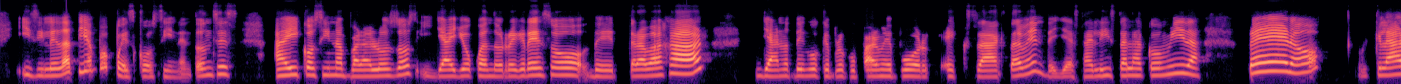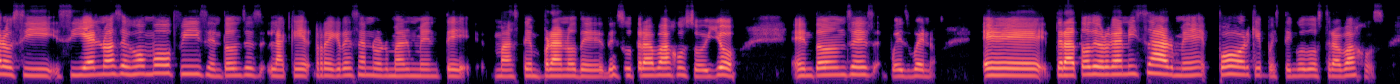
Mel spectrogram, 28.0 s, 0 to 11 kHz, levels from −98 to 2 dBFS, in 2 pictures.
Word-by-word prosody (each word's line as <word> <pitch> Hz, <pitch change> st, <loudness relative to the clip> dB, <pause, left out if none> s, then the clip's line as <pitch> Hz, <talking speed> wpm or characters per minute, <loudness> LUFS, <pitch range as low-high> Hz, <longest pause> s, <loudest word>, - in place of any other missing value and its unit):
y, 275 Hz, -10 st, -7 dB
si 235 Hz, 0 st, -8 dB
le 240 Hz, +1 st, 0 dB
da -, -, +6 dB
tiempo, 395 Hz, +3 st, -1 dB
pues, -, -, -3 dB
cocina. 205 Hz, -2 st, -8 dB
Entonces 280 Hz, +3 st, -5 dB, 0.3 s
ahí 250 Hz, +3 st, +4 dB
cocina 255 Hz, -1 st, -1 dB
para 220 Hz, 0 st, -1 dB
los 230 Hz, +1 st, -2 dB
2 280 Hz, +3 st, -1 dB
y 215 Hz, -, -18 dB
ya 220 Hz, -1 st, +3 dB
yo 230 Hz, +1 st, -2 dB
cuando 220 Hz, -2 st, -2 dB
regreso 250 Hz, +3 st, +1 dB
de 210 Hz, -1 st, -6 dB
trabajar 260 Hz, -, +6 dB, 0.6 s
ya 230 Hz, -2 st, -1 dB
no 230 Hz, -, -7 dB
tengo 230 Hz, +1 st, -5 dB
que 220 Hz, -, -7 dB
preocuparme 215 Hz, +1 st, -2 dB
por 215 Hz, 0 st, -3 dB, 0.2 s
exactamente, 220 Hz, -, -1 dB
ya 110 Hz, +1 st, -7 dB
está 210 Hz, -, -6 dB
lista 235 Hz, +1 st, -4 dB
la 245 Hz, -1 st, -3 dB
comida. 270 Hz, +3 st, -1 dB, 0.5 s
Pero 375 Hz, +1 st, +8 dB, 0.8 s
claro, 265 Hz, +2 st, +3 dB
si 240 Hz, -3 st, -6 dB
si 255 Hz, +3 st, -3 dB
él 265 Hz, +1 st, +5 dB
no 280 Hz, -, +2 dB
hace 290 Hz, -1 st, +1 dB
home 295 Hz, +2 st, -3 dB
office, 290 Hz, -3 st, -3 dB
entonces 245 Hz, +2 st, -6 dB
la 225 Hz, -1 st, -2 dB
que 235 Hz, -2 st, -5 dB
regresa 240 Hz, +2 st, -4 dB
normalmente 230 Hz, -, -5 dB, 0.3 s
más 220 Hz, -1 st, -3 dB
temprano 230 Hz, 0 st, +1 dB
de 215 Hz, -1 st, -5 dB
de 240 Hz, +3 st, -8 dB
su 245 Hz, +1 st, -9 dB
trabajo 250 Hz, +1 st, +1 dB
soy 215 Hz, -1 st, -7 dB
yo. 260 Hz, -3 st, +2 dB, 0.5 s
Entonces, 260 Hz, +3 st, 0 dB, 0.2 s
pues, 215 Hz, -1 st, -7 dB
bueno, 225 Hz, -1 st, -4 dB, 0.5 s
eh, 245 Hz, 0 st, +3 dB
trato 250 Hz, +2 st, +5 dB
de 285 Hz, 0 st, +4 dB
organizarme 280 Hz, -2 st, +3 dB
porque, 275 Hz, -2 st, +2 dB
pues, -, -, -14 dB
tengo 225 Hz, +1 st, -8 dB
2 230 Hz, -2 st, -6 dB
trabajos, 230 Hz, +3 st, -3 dB
245 Hz, 140 wpm, -23 LUFS, 225-265 Hz, 0.8 s, Pero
